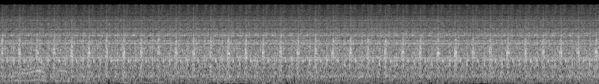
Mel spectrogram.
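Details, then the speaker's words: Engine cranked by the starter with spark plugs removed to prelube after an oil change (3 quarts 10W30 synthetic, oversized filter, cold oil), cranking for oil pressure; fast, even churn at about three beats a second, spinning freely with no compression. "since the plugs aren't in it, you can crank it over quite a bit, probably for like a good 15-20 seconds maybe."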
